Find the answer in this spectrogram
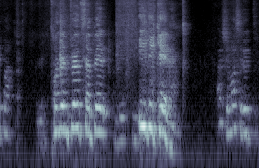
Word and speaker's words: Hiddekel: Le troisième fleuve s'appelle Hiddekel. Ah, chez moi, c'est le tigre. Moi, c'est écrit C'est la même chose. Hiddekel. Ouais. Hiddekel.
